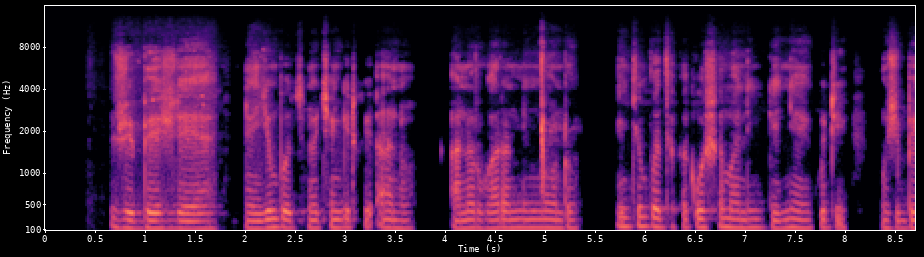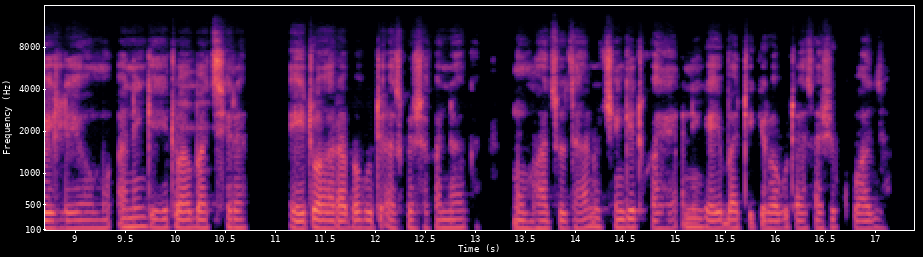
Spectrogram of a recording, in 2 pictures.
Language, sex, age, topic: Ndau, female, 36-49, health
